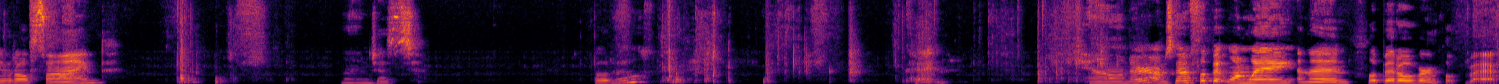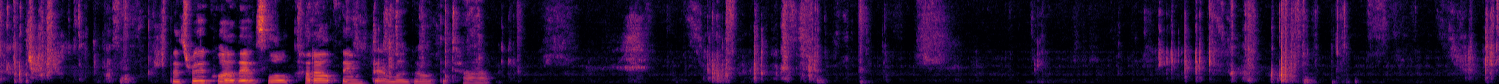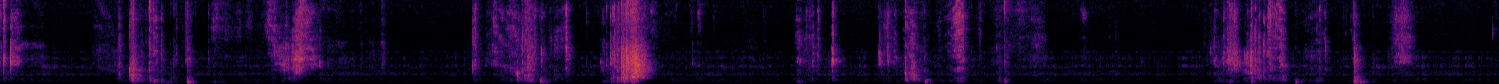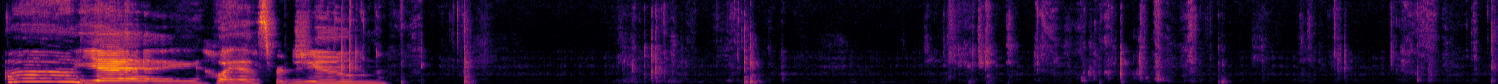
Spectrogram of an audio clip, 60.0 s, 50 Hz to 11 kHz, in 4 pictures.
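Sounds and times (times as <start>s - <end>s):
calendar pages turning: 1.7s - 2.9s, 6.2s - 11.3s, 14.7s - 17.0s, 18.4s - 33.9s, 34.6s - 37.0s, 37.9s - 40.9s, 42.0s - 44.2s, 47.4s - 50.0s, 51.1s - 53.5s, 54.1s - 59.9s
small scrapes: 1.8s - 3.0s, 6.5s - 11.1s, 14.9s - 16.7s, 18.5s - 33.8s, 34.7s - 36.6s, 37.9s - 40.5s, 42.0s - 44.3s, 54.2s - 59.9s
stiff paper rustling: 6.5s - 11.0s, 15.0s - 16.7s, 18.5s - 24.7s, 42.0s - 44.2s, 54.2s - 59.9s.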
